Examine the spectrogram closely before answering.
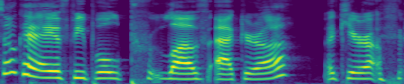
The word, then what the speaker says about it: Akira: Akira. Acura. Why am I pronouncing it like the car?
